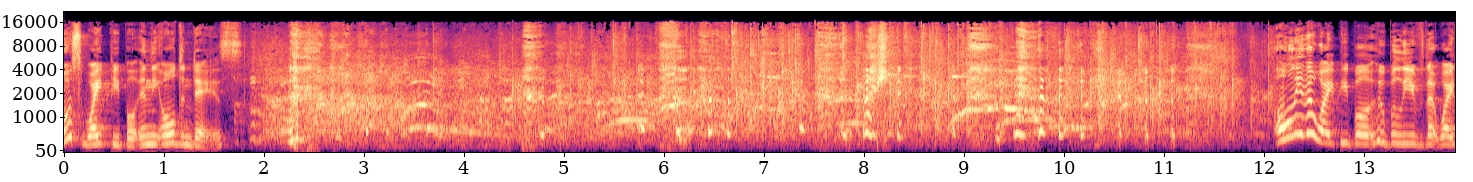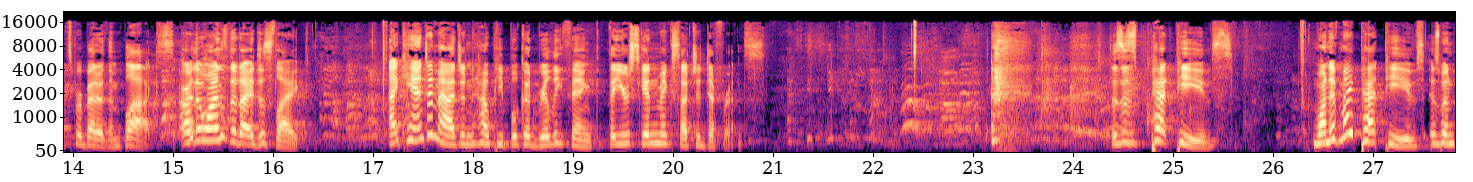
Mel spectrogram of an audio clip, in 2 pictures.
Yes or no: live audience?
yes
